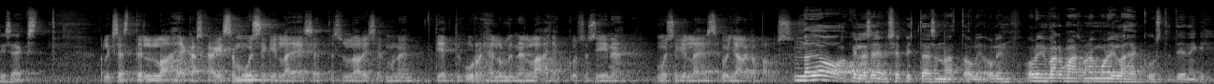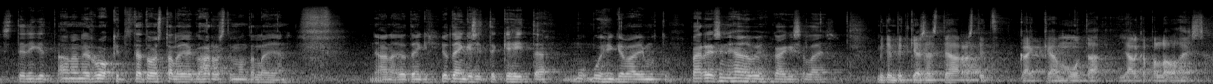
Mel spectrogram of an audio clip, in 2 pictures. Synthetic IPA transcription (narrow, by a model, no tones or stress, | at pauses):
lisækse̥t̪ːæ̥ | ʔo̰liksɑsi̥t̪ːelllɑhjɑkɑskɑˑikisːɑmuisːɑkilɑjeˑisːɑet̪ːæsilːɑolisemːonent̪iet̪ːyurheˑilulːinellɑhjɑkːṵːsjɑsiːnæ | muisːɑkilɑjeˑsːɑkujjɑlkɑpɑ̰lːosːɑ̥nojoːkylːæsesepit̪ːˑæːsɑnoet̪ːæolinʔo̰lino̰linʋɑrmɑhɑnsemːonemonilɑhjɑkːuːst̪ːæt̪iet̪eŋkist̪iet̪eŋkiɑ̰ˑenɑneruokːit̪nit̪æt̪oˑist̪ɑlɑjiɑkohɑrːɑst̪imont̪ɑlɑjɑni | nḭʔɑ̰enɑjot̪eŋkijot̪eŋkisit̪ːekkehit̪ːæːmumuihiŋkelɑjimut̪pærjæsinihɑhyʋiŋkɑˑikisːɑlɑjɑsːɑ̥ | mit̪empit̪kæːsæsit̪ːehɑrːɑst̪it̪ | kɑˑikːeɑːmmuːt̪ɑjɑlkɑpɑlːo̰ohesːɑ̥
